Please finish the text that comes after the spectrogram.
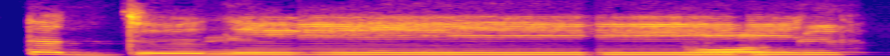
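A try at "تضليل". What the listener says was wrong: Bounce হবে না, তাদলিল।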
